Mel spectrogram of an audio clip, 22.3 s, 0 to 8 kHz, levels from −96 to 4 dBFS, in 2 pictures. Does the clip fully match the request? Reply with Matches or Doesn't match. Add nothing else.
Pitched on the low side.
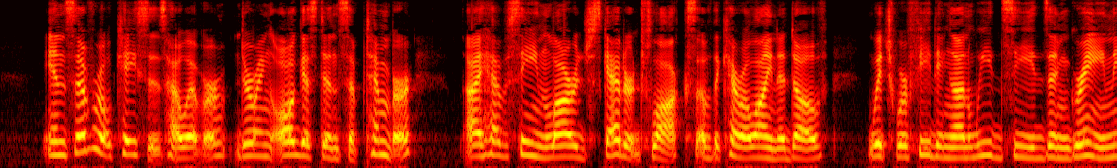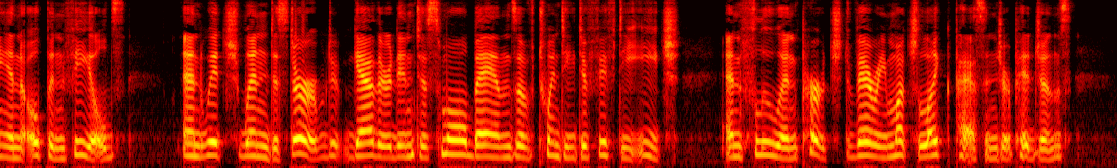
Doesn't match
